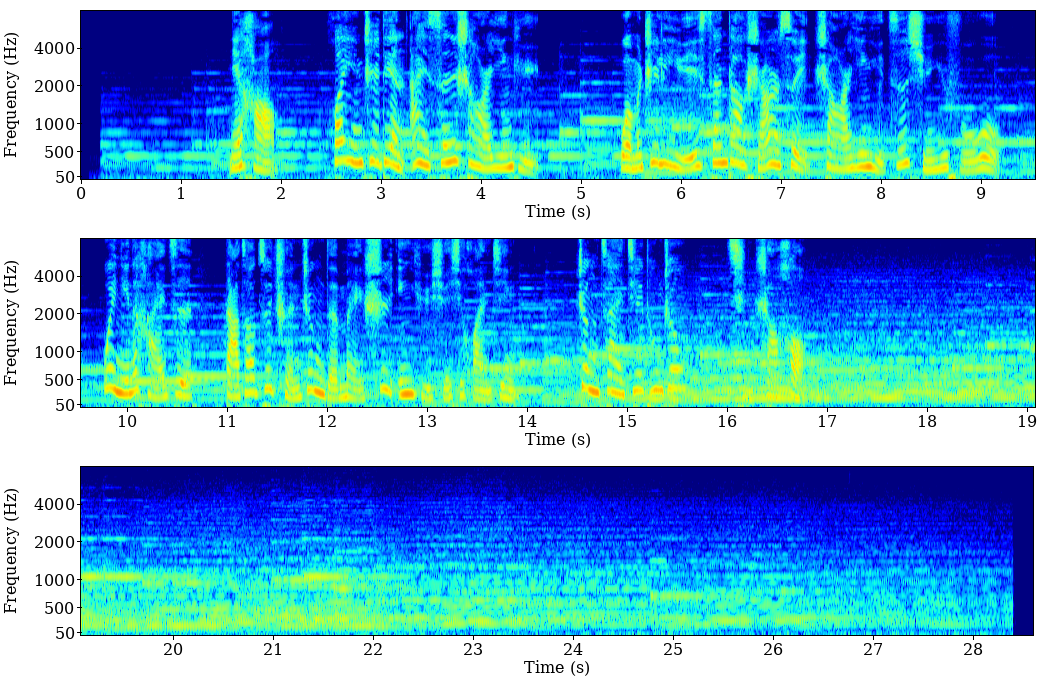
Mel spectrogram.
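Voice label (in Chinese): 女彩铃; 艾森英语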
